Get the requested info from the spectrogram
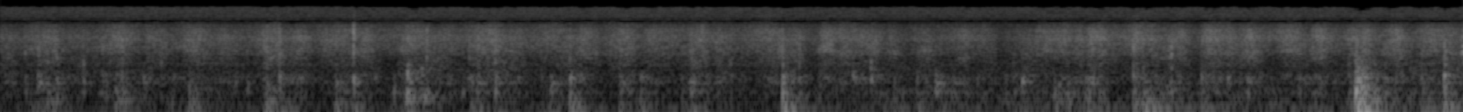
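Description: Crumbly pasta dough of durum semolina, flour and green herb water being stirred in a glazed bowl: a quick, irregular run of scraping and light tapping against the bowl, with a louder knock about four seconds in and another near the end.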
